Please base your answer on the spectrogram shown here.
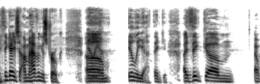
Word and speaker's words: Ilya: Why am I saying his name wrong? Am I like? I think I'm having a stroke. Ilya.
